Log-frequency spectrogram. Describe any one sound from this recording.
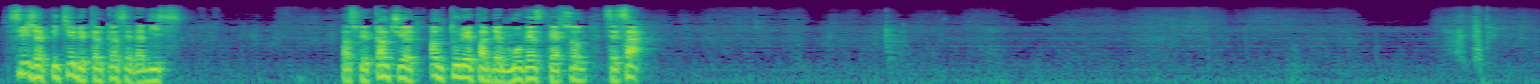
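A man speaks with animation close to a microphone, pausing between phrases.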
